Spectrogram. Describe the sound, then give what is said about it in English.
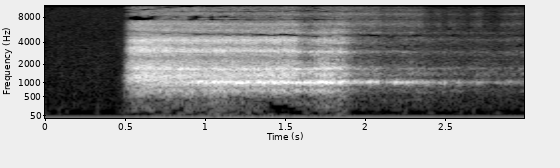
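Audible ujjayi ocean-breath exhale through a constricted throat: a long, steady, breathy rush lasting over two seconds that gradually softens and trails off, heard alone. “think of fogging up goggles on an exhale and making an audible exhale”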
